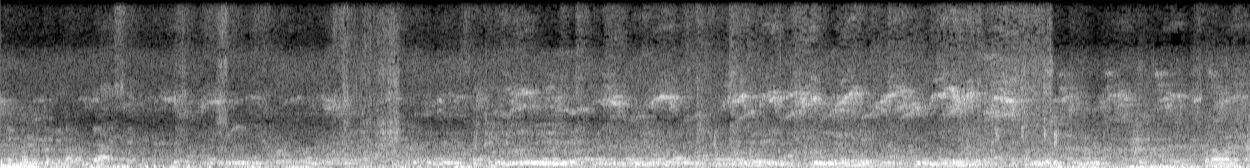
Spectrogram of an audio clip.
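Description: Pigeons coo softly and repeatedly in a loft, with occasional chirps and a faint flutter of wings, while people talk quietly nearby.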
